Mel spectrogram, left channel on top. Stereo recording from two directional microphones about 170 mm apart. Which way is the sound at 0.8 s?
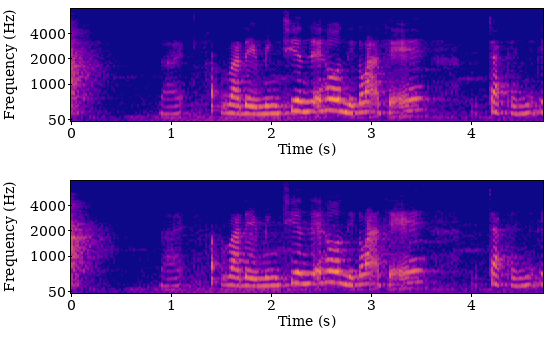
25° left (ahead or behind).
